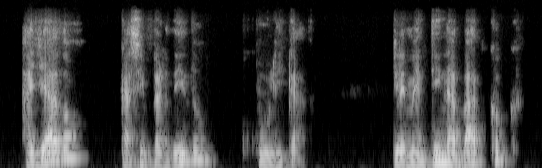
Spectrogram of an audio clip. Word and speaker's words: Battcock: con dos autoras con Clementina dime si estoy pronunciando bien tu apellido por favor badcock si está correcto Está correcto pero no hay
